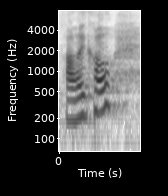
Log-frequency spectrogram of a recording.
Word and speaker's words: Palackal: Am I pronouncing that right? Palackal.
